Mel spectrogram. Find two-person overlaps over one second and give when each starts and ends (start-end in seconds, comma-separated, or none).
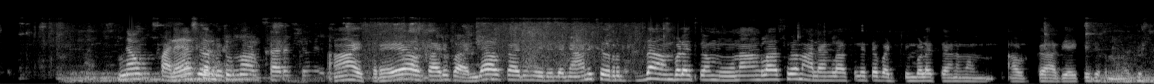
none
